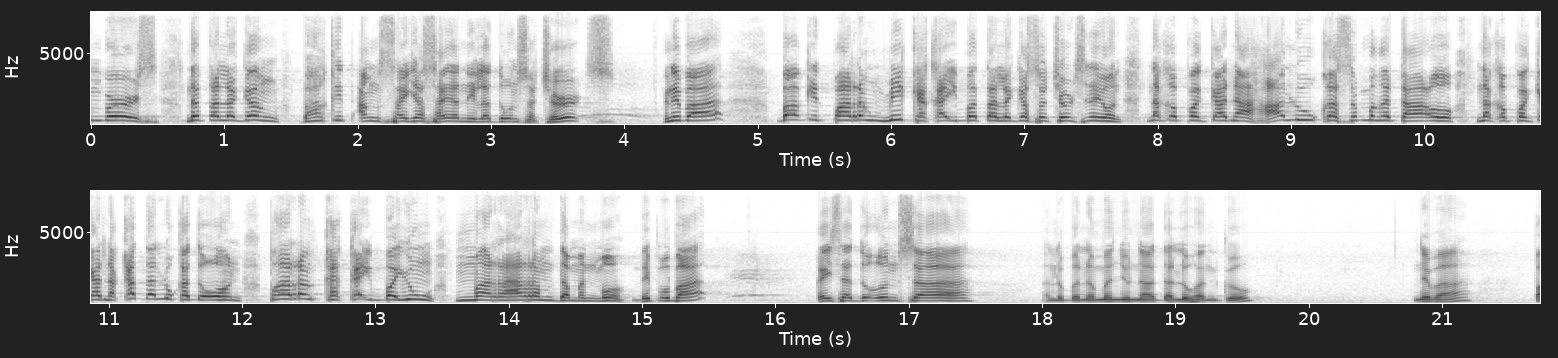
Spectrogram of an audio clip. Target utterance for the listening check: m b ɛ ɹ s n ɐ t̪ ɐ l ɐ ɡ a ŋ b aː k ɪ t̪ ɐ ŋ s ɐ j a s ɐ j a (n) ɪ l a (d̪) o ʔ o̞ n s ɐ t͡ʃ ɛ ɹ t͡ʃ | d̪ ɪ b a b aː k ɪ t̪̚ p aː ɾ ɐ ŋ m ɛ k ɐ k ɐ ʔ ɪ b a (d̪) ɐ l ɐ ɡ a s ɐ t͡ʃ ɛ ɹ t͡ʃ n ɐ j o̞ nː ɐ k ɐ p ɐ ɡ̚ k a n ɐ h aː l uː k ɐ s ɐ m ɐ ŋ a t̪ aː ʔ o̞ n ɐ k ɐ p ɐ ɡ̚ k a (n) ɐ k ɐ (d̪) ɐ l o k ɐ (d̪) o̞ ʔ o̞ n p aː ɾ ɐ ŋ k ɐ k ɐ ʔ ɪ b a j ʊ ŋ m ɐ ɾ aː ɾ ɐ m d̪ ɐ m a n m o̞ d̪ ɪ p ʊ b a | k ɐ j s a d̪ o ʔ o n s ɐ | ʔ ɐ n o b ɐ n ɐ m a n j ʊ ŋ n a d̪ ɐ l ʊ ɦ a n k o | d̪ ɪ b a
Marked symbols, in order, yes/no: yes, yes, no, yes, yes, yes

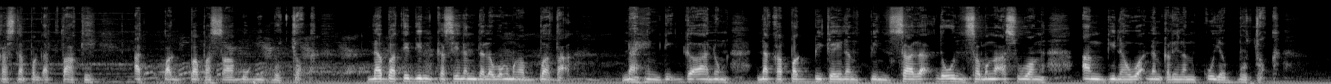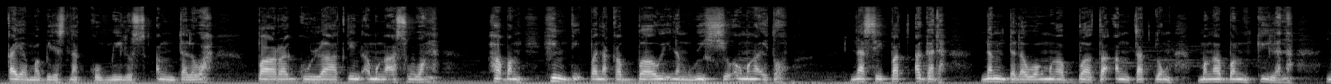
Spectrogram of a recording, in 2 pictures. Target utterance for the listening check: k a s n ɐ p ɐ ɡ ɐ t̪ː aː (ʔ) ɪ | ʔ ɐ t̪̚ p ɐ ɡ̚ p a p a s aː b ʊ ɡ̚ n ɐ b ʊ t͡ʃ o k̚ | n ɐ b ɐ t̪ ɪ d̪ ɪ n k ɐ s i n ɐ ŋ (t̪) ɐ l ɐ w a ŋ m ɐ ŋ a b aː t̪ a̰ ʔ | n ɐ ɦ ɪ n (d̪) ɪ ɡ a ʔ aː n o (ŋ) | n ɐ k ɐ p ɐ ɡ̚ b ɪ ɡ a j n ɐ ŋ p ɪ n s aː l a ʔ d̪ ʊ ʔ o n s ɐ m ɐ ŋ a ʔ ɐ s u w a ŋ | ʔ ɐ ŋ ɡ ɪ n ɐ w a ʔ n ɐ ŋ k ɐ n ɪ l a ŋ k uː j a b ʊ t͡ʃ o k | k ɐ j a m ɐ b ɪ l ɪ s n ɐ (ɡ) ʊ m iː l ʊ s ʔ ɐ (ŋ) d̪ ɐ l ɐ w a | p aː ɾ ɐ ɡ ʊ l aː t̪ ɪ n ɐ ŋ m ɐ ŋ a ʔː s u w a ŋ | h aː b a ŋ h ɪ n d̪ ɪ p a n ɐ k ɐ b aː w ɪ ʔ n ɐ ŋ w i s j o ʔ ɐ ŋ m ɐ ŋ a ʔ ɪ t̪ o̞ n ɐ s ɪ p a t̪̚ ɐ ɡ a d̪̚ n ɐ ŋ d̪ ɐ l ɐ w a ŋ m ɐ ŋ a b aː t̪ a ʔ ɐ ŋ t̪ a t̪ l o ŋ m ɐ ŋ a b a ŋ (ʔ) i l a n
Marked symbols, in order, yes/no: no, no, yes, yes, no, yes, no

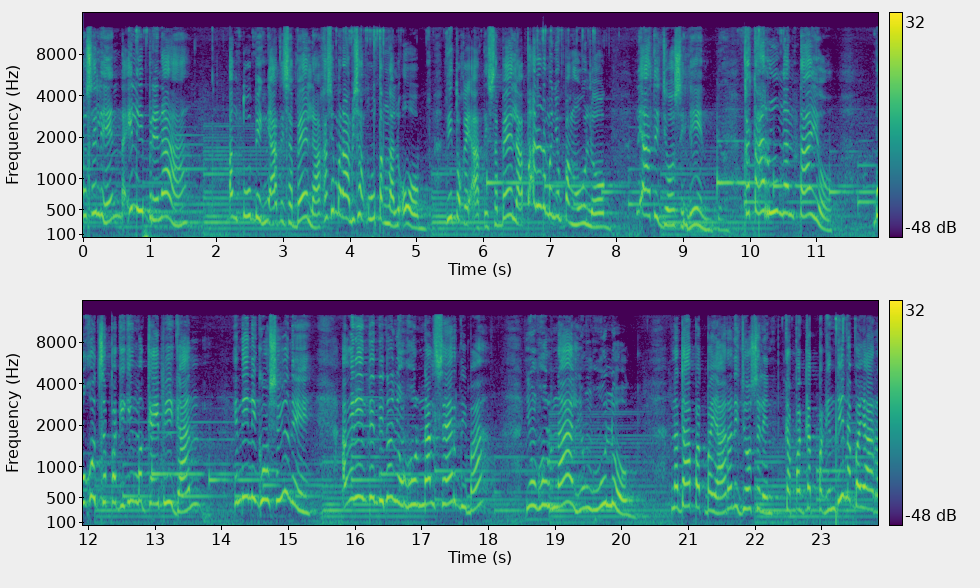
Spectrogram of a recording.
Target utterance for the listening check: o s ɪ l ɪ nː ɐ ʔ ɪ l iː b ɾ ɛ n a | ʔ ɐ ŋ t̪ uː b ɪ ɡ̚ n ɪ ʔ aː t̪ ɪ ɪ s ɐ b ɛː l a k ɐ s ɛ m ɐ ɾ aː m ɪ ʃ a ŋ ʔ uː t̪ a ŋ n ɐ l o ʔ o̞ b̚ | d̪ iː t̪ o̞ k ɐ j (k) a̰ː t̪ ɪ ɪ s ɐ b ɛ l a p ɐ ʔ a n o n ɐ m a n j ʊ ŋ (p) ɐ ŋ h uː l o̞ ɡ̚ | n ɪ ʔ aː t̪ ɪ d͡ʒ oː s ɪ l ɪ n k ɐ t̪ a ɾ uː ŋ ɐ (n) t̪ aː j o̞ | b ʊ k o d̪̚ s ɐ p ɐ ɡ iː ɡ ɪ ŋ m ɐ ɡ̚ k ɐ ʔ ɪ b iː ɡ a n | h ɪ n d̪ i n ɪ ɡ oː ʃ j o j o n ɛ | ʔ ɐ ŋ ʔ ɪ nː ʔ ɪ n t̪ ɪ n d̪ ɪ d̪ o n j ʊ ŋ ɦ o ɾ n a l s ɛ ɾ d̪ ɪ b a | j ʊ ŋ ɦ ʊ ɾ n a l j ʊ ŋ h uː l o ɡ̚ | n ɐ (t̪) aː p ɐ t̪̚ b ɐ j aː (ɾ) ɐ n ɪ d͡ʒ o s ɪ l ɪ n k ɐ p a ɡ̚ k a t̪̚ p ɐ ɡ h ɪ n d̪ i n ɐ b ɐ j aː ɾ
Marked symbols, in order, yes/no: no, yes, yes, no, yes

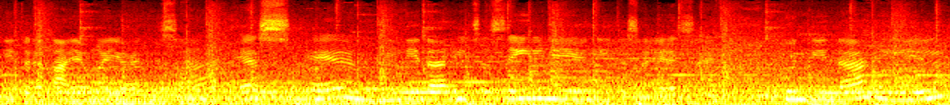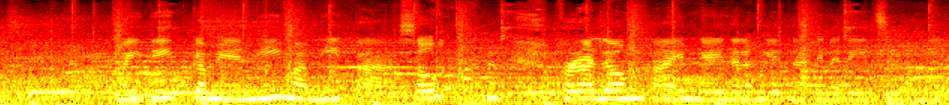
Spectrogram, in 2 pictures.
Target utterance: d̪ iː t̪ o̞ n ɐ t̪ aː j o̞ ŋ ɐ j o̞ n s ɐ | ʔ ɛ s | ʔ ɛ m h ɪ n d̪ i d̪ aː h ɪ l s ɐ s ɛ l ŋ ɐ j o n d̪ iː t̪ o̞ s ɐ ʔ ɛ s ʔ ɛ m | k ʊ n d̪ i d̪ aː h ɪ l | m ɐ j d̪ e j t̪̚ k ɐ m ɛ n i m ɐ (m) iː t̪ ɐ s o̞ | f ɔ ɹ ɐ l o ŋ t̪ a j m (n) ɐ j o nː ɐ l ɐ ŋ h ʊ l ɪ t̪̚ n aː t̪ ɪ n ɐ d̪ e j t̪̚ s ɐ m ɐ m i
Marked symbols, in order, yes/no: yes, no

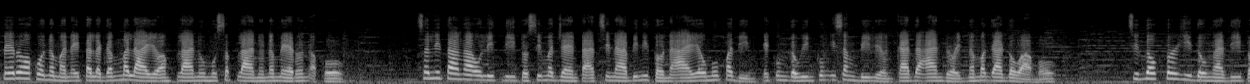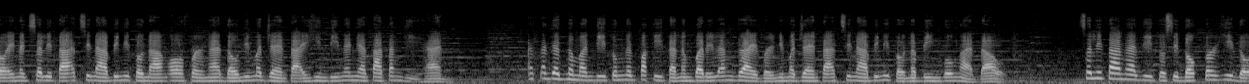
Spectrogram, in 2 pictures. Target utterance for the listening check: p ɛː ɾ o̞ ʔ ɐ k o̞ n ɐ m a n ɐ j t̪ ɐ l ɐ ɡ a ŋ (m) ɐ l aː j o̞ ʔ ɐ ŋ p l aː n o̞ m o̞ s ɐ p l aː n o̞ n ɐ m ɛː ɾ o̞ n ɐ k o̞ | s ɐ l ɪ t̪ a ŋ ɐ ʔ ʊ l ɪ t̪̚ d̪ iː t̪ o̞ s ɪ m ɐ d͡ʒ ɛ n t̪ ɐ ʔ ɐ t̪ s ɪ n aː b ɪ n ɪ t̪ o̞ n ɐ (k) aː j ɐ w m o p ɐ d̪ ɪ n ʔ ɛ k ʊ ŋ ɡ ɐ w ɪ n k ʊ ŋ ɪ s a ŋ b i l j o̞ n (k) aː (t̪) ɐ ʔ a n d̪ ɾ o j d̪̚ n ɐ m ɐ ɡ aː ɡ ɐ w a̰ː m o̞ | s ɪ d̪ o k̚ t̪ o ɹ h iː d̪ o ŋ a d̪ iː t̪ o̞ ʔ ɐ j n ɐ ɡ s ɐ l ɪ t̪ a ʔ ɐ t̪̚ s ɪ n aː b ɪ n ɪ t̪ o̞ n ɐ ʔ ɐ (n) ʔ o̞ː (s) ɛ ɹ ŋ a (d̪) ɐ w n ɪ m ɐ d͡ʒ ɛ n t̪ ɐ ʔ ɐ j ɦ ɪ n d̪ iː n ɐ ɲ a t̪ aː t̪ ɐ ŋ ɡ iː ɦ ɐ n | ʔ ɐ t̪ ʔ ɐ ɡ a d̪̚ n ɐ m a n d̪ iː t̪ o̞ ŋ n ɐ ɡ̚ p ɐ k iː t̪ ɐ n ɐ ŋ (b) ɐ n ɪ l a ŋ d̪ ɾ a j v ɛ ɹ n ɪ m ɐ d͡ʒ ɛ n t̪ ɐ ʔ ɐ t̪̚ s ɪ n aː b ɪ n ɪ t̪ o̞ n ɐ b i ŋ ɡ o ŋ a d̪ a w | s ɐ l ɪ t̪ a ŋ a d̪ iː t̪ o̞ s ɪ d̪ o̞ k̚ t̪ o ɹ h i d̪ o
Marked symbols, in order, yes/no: yes, no, yes, no, no, no, yes, yes

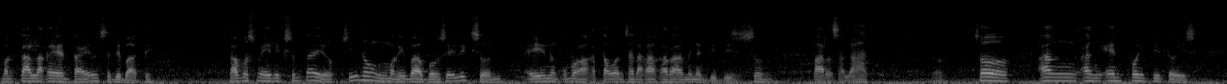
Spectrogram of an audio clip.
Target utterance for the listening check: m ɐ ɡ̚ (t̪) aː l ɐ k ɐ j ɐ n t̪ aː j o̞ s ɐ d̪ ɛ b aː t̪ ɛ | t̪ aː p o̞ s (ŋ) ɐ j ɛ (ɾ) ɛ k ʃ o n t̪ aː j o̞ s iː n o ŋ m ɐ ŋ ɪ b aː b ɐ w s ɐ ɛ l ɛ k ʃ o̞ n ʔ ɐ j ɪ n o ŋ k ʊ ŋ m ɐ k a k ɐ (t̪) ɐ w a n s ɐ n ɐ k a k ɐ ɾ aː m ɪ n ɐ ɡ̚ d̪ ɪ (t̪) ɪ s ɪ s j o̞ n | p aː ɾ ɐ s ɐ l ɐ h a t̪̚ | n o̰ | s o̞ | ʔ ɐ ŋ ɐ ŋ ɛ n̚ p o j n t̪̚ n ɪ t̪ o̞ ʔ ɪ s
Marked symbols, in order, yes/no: yes, no, no, yes, no

